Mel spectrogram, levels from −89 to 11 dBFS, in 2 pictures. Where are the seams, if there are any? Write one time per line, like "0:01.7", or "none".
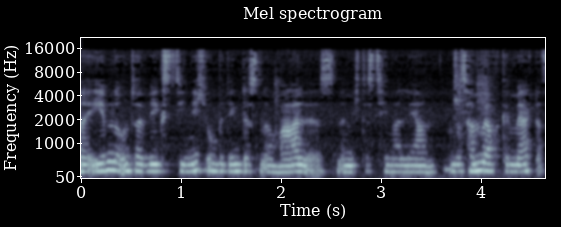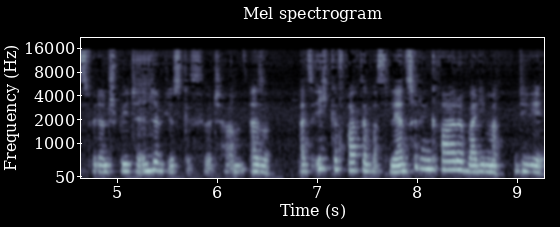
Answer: none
